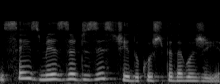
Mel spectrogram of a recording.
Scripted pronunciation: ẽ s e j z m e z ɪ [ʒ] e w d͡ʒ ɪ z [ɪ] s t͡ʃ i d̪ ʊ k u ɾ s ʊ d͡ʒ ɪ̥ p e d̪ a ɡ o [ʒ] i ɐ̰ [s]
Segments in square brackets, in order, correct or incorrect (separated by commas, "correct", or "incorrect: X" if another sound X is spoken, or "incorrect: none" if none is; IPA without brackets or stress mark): incorrect: z, incorrect: i, correct, incorrect: none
